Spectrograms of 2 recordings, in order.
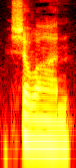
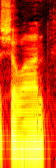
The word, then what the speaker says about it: Shallan: That's how I pronounce it. I've heard it pronounced Shallan, but I pronounce it Shallan. And that's how the audiobook pronounces it Shallan. So I feel like that's the correct.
